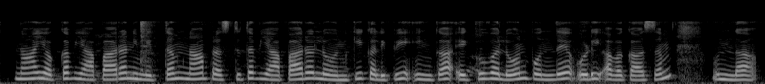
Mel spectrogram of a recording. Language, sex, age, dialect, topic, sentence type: Telugu, female, 56-60, Utterandhra, banking, question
